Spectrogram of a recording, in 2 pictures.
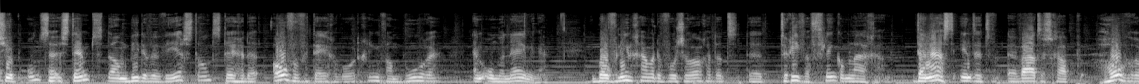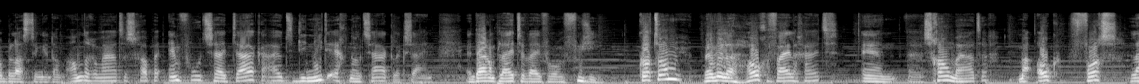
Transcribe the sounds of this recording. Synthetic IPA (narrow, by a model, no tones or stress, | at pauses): sjəɔpɔnsstɛmtdɑnbidənʋəʋɪːɹstɑntːejχəndəowvəɹvəɹtejχənʋʊːɹdəχɪŋvɑnbuːrə | ɛnʔɔndəɹnejmɪŋə̰n | bowvəndinχaːnʋədəɹvʊːɹzɔɹχəndɑtdətarivəflɪŋkɔmlaːχa̰ːndaːɹnaːstɪntɦətʋaːtəɹsχɑp | ɦowχərəbəlɑstɪŋəndɑnɑ̰ndərəʋaːtəɹsχɑpənɛnvuːɹdəzɛjtaːkənœɥtdinitɛχtnowtsaːkələksɛ̰jn | ɛndaːɾɔmplɛjtənʋɛjvʊːrənfyzi | kɔɹtɔm | ʋɛjʋɪlənɦowχəvɛjləχɦɛjt | ɛnsχownʋaːtəɹ | maːɹʔowk | fɔɹsl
